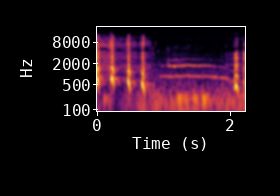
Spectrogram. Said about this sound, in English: Melvin, was that Melvin? Yes. Finally, an actual cat meow.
